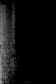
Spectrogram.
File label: clap; Smite; god Lancelot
